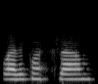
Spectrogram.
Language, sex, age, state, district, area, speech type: Urdu, female, 18-30, Uttar Pradesh, Balrampur, rural, conversation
